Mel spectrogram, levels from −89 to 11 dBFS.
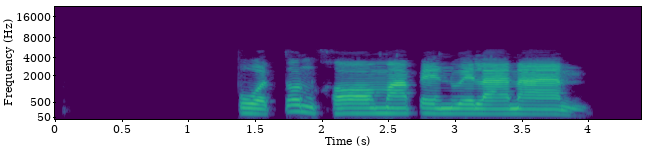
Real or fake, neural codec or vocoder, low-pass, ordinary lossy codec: real; none; 5.4 kHz; none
